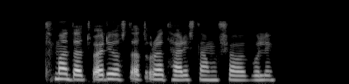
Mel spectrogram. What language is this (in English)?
Georgian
